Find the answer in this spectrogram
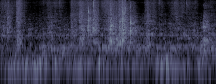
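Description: Woven plastic rice sack rustling and crinkling in irregular bursts as it is handled and smoothed flat on a table.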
